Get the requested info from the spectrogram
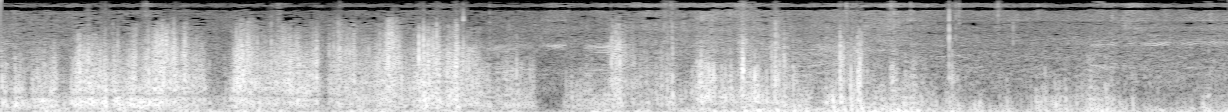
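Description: Wind buffeting the microphone: a loud, uneven rumbling noise that swells and drops in gusts.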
